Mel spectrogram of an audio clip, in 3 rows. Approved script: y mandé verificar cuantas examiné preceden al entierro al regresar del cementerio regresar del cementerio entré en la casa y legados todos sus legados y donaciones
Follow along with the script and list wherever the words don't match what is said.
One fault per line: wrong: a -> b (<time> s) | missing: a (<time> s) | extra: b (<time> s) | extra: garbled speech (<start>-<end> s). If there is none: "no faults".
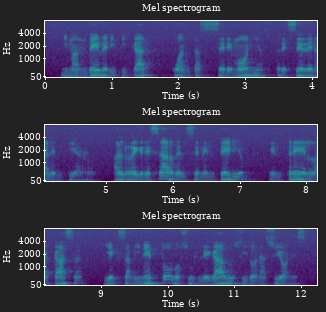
wrong: examiné -> ceremonias (2.6 s)
missing: regresar del cementerio (7.1 s)
wrong: legados -> examiné (9.2 s)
